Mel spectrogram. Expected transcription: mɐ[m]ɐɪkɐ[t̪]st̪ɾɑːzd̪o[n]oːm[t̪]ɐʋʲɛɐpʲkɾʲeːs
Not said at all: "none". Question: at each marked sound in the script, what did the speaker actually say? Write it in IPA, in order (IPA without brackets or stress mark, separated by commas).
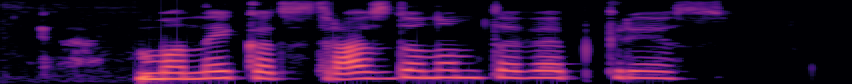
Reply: n, t̪, n, t̪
